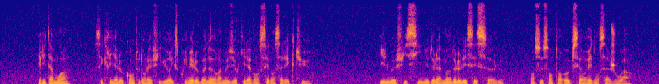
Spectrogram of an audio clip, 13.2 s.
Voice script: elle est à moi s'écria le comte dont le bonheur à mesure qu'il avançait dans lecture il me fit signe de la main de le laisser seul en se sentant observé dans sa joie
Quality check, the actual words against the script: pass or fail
fail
